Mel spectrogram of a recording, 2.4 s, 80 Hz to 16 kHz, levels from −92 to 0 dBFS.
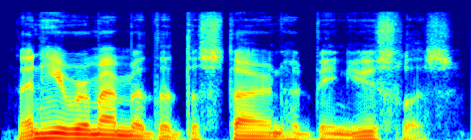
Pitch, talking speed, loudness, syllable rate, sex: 95 Hz, 230 wpm, -17 LUFS, 7.1 syllables/s, male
